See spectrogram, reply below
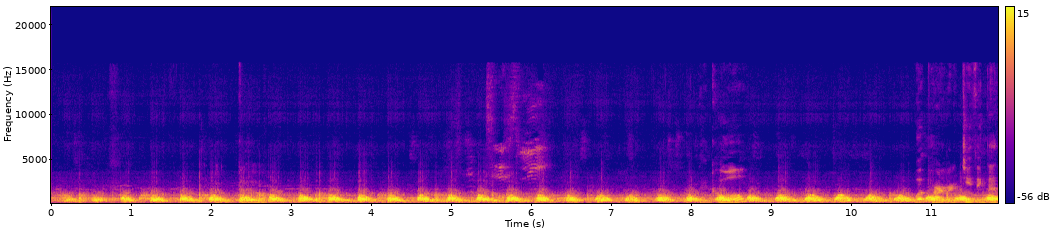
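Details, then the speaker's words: Normal fetal heartbeat on Doppler at about 26 weeks of pregnancy in a girl fetus: fast, regular whooshing beats running 155–160 a minute, a good, strong heartbeat. "Heartbeat's running between 155 and 160. That's perfect. Okay. Good. That sounds great. Good, strong heartbeat."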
